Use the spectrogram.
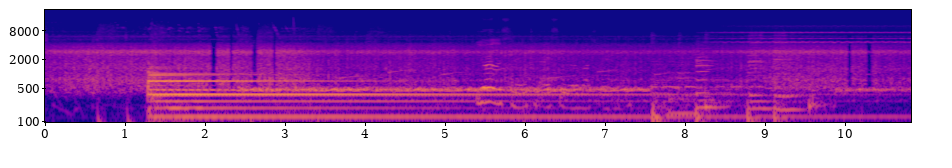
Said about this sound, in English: Before we get there, though, let's light that incense. Let's bang that gong. Let's get it on.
